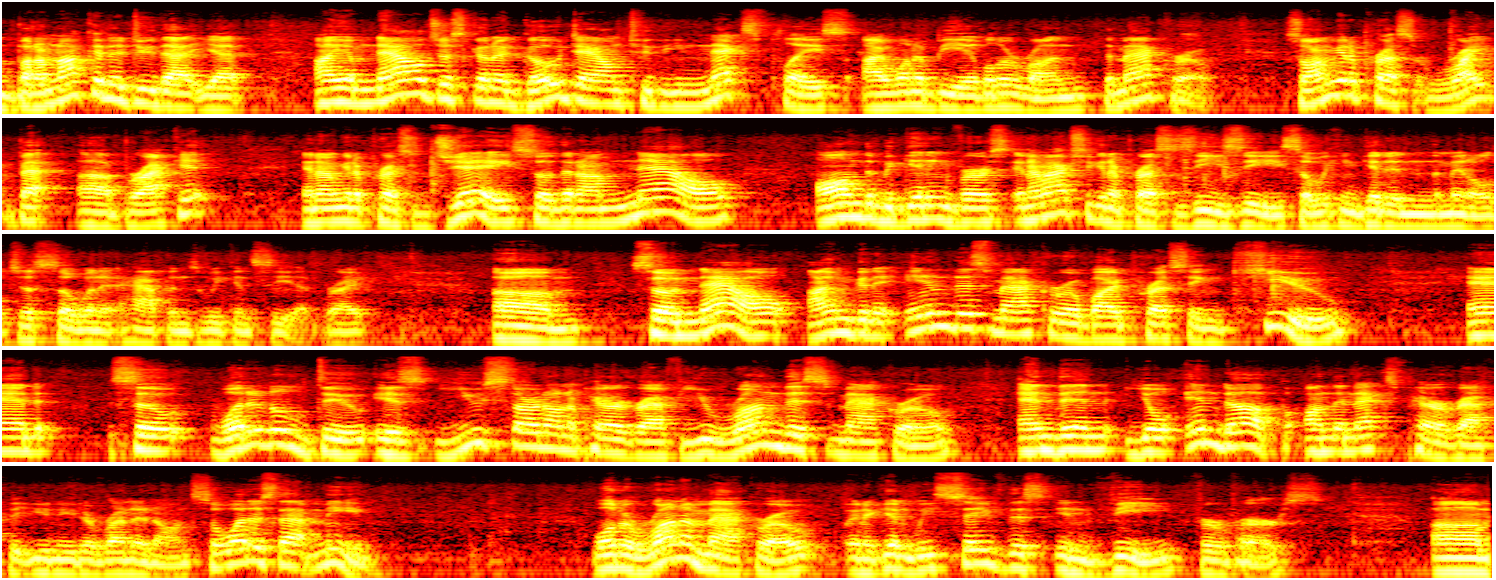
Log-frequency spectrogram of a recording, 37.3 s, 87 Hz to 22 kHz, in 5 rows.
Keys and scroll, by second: 7.0 }, 10.7 j, 13.1 z, 20.9 g.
